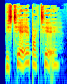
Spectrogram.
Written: listeriabakterie

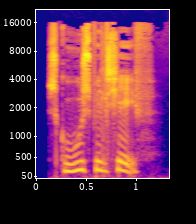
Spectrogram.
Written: skuespilchef

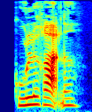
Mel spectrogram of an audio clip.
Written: guldrandet

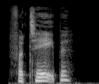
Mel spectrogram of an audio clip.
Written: fortabe

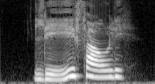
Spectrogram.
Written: lægefaglig

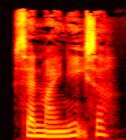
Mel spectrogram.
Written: sanmarineser

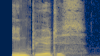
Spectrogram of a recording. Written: indbyrdes

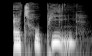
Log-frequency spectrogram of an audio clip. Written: atropin

